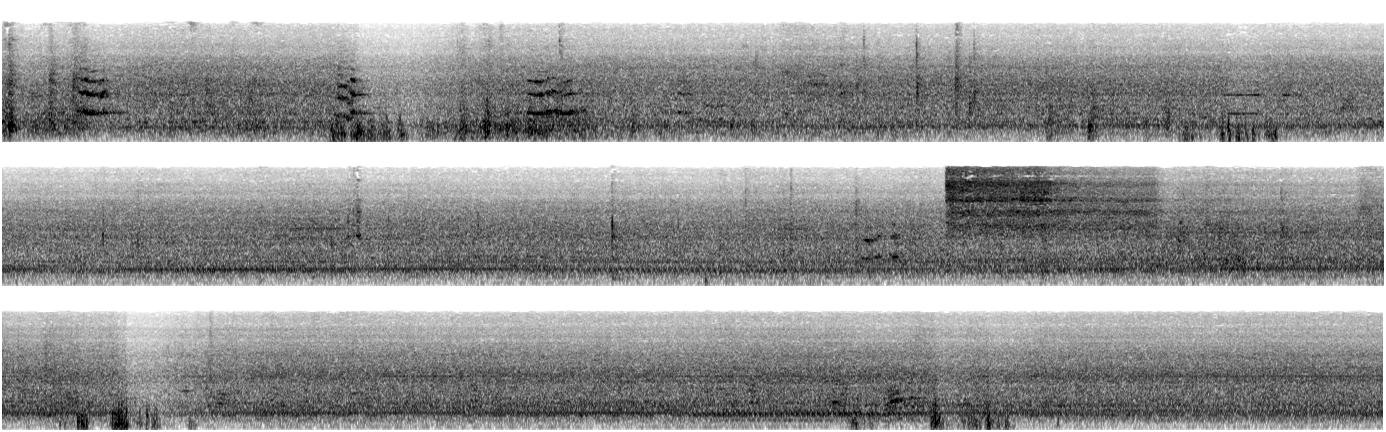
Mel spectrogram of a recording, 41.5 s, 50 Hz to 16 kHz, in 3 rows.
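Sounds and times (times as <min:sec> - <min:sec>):
rolling rumble inside a moving commuter train with aluminium 20 m cars: 0:00.0 - 0:41.4.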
